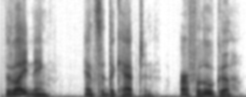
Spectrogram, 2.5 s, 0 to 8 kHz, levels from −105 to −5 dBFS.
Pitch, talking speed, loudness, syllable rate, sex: 150 Hz, 170 wpm, -20 LUFS, 6.8 syllables/s, male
